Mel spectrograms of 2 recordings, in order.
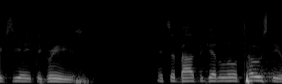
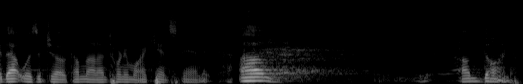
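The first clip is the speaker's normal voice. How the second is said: ordinary talk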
